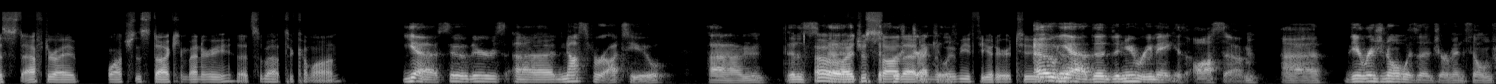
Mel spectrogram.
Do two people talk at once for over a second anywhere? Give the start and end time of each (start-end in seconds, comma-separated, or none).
8.2-9.6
